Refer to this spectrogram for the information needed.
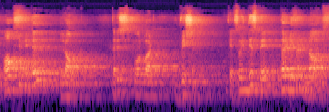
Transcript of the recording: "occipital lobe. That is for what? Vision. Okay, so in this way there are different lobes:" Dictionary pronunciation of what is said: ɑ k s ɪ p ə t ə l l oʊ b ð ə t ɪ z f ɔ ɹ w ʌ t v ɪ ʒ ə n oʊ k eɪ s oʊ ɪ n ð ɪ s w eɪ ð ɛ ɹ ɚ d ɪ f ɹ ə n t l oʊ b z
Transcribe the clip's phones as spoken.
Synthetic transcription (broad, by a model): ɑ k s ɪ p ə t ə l l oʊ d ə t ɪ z f ɔ ɹ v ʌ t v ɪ ʃ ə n oʊ k eɪ s oʊ ɪ n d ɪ s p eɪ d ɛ ɹ d ɪ f ɹ ə n t l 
